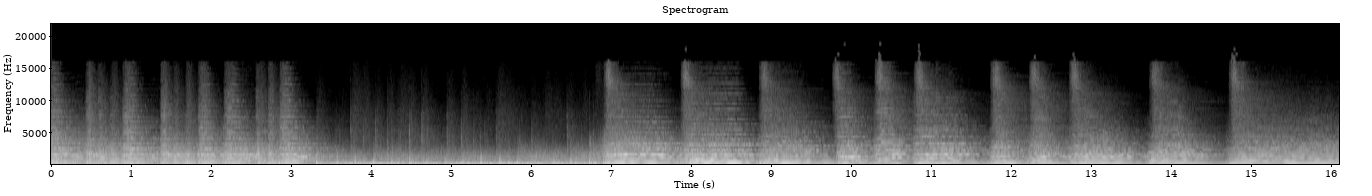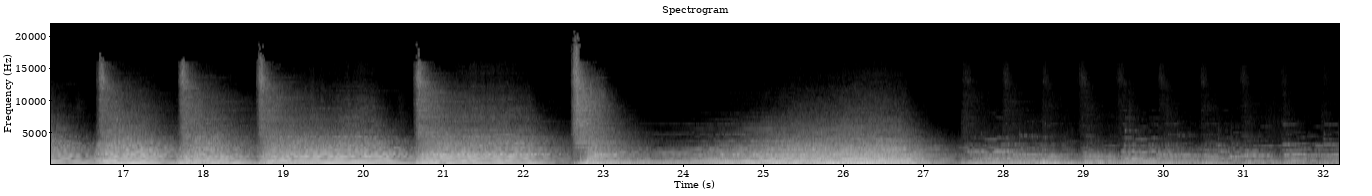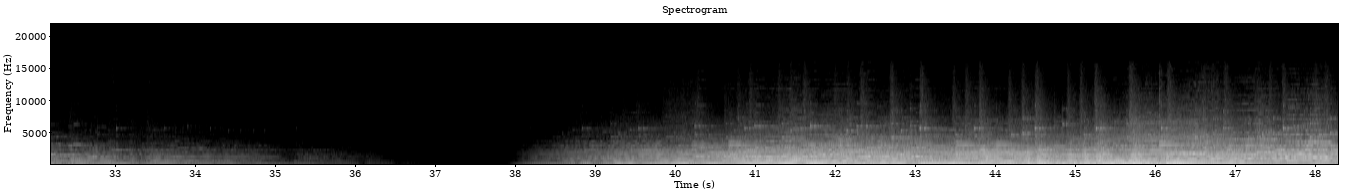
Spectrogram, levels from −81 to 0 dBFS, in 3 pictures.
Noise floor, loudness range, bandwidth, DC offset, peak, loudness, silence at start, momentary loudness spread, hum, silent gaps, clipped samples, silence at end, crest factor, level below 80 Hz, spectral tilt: under -90 dBFS; 14 LU; 16.5 kHz; under 0.1%; -4 dBFS; -21 LUFS; 0 s; 14 LU; none; 37.43-37.82 s; under 0.1%; 0 s; 18 dB; -34 dBFS; -5.5 dB/octave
